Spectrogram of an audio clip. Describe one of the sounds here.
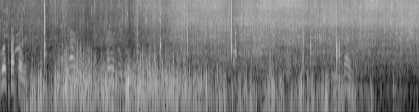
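Meat sizzles loudly in a hot pot.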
